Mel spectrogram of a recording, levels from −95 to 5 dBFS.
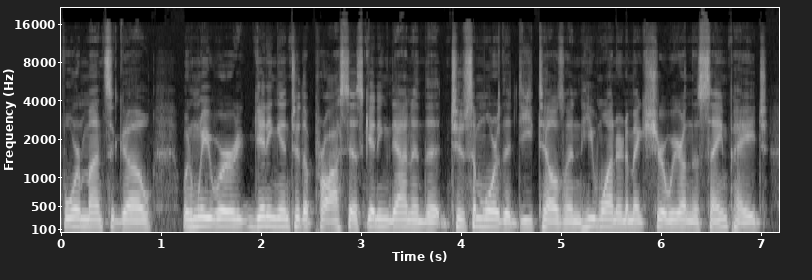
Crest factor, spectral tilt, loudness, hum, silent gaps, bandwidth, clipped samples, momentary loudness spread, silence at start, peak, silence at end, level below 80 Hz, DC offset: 12 dB; -6 dB/octave; -16 LUFS; none; none; 17 kHz; under 0.1%; 4 LU; 0.05 s; -2 dBFS; 0.15 s; -52 dBFS; under 0.1%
